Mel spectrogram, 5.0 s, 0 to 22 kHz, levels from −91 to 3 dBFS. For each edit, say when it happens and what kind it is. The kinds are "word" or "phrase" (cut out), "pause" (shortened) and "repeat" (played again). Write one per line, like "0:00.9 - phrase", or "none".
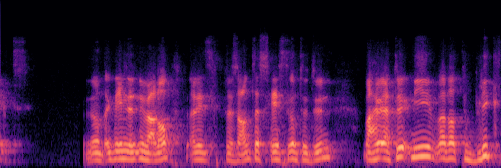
none

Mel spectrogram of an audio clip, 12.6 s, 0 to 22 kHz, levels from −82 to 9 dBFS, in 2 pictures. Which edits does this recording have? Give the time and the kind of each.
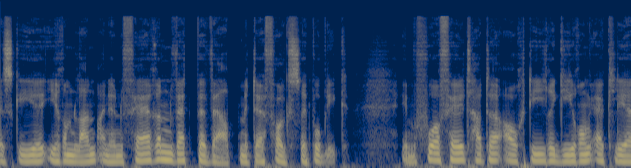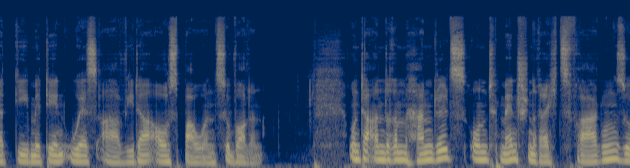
0:01.0 - word
0:05.5 - word
0:06.6 - word

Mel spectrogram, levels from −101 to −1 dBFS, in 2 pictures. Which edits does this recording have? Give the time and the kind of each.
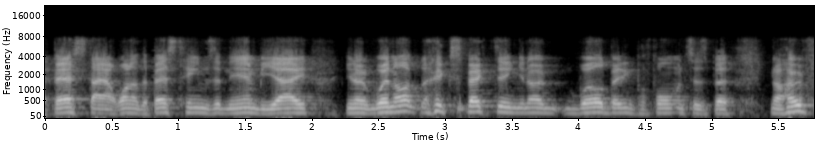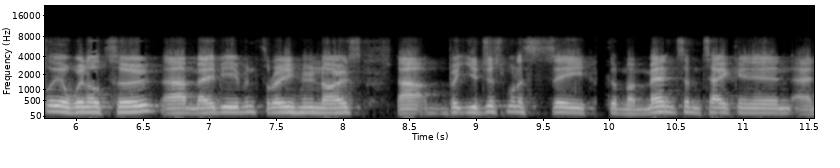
0:09.9 - pause

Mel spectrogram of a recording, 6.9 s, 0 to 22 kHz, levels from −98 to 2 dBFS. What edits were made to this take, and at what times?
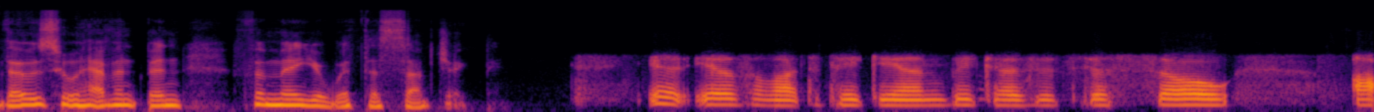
none

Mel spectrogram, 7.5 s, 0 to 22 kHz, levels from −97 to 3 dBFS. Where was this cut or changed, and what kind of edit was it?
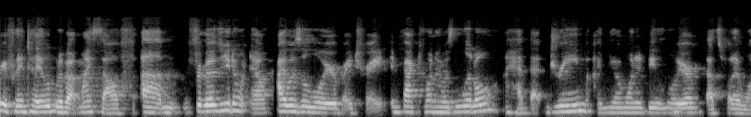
0:02.7 - pause

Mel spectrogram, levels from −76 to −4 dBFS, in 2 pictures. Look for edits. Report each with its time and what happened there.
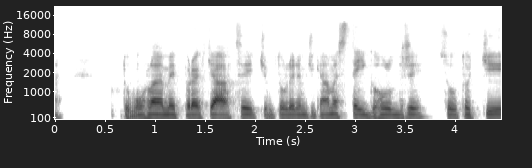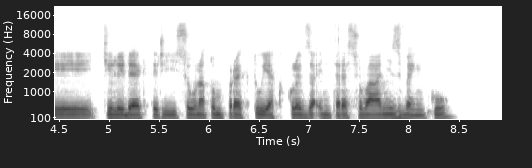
0:03.8 - pause

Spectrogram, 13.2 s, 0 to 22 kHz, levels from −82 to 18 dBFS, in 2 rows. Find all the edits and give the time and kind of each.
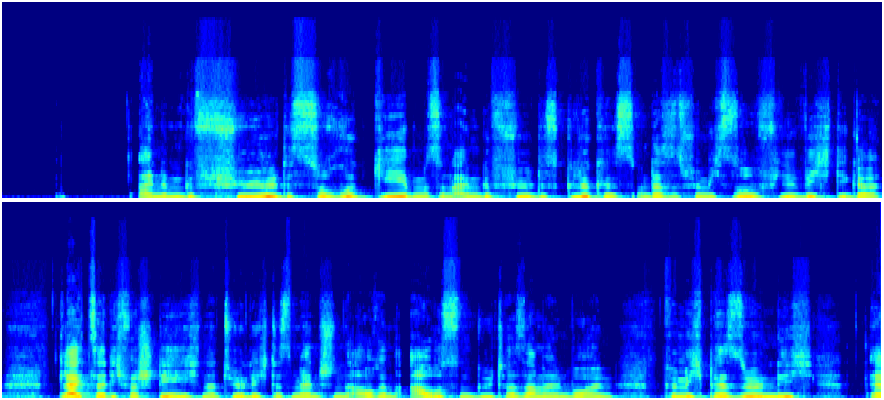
none

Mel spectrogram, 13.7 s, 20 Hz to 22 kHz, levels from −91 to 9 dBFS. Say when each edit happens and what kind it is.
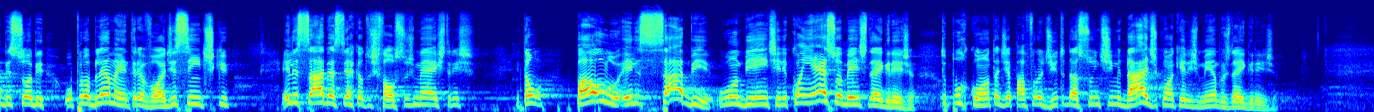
0:09.4 - word

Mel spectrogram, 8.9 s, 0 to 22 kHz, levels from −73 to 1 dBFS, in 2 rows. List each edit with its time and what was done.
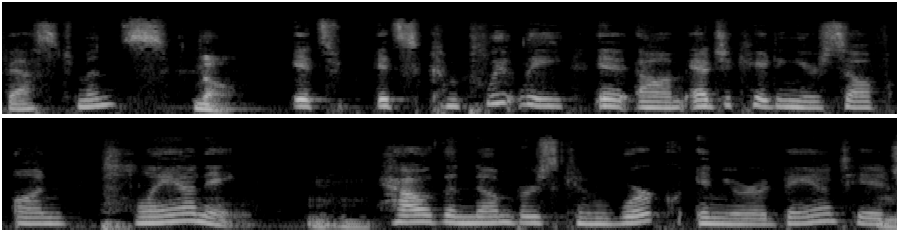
0:02.9 - pause
0:04.9 - pause

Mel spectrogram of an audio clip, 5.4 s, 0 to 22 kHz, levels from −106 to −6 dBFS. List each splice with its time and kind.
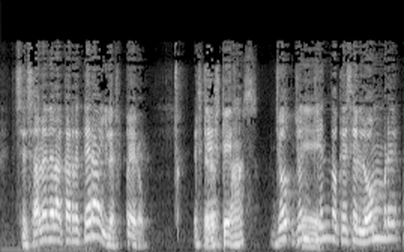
0:03.1 - phrase

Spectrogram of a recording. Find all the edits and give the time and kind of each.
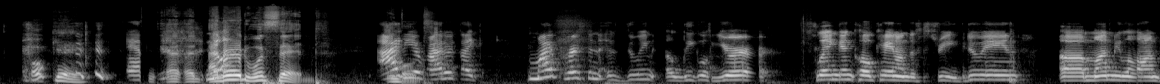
0:01.4 - word
0:02.2 - word
0:04.0 - word
0:05.3 - word
0:07.1 - word
0:09.6 - word

